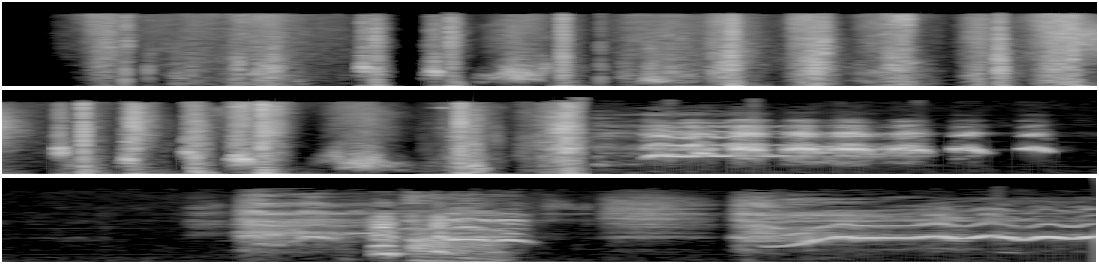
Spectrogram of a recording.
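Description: Quick, irregular pats of a hand slapping a cat's belly for about five and a half seconds. Then a woman's high-pitched, wavering squeals in short spells, one sliding down in pitch.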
